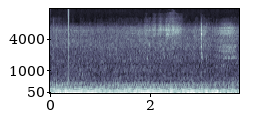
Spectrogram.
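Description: A car crawls slowly around an allotment at walking pace, its engine a low, steady rumble close by with no talk over it.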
